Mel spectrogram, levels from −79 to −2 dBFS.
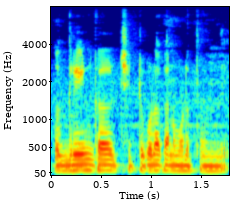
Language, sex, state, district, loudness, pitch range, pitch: Telugu, male, Telangana, Hyderabad, -16 LUFS, 90-95 Hz, 90 Hz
